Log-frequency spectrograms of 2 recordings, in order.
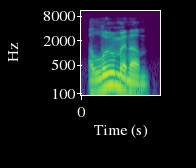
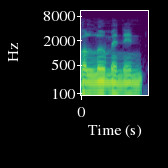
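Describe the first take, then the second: First: It is said with four syllables, American style. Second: It is said with five syllables, British style. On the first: "as we say" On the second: "as the Brits say"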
